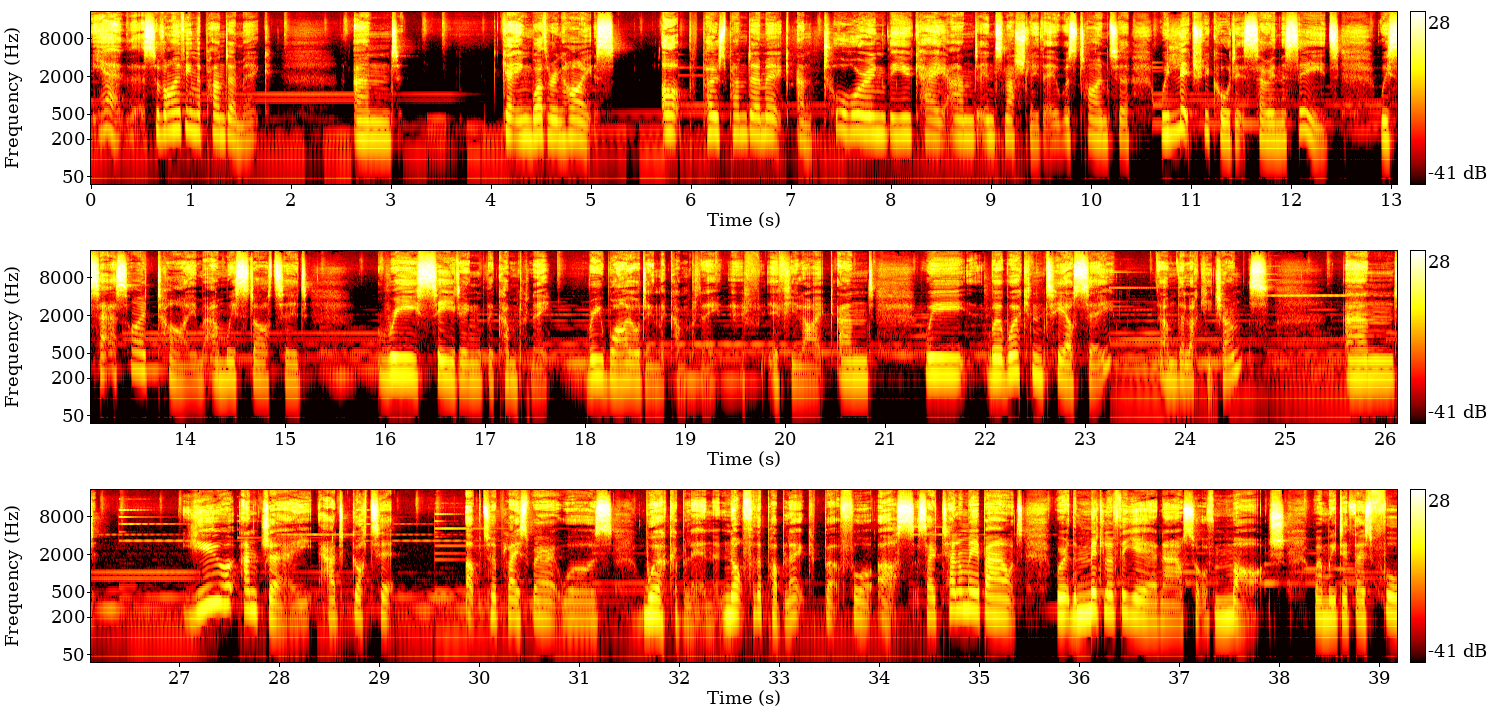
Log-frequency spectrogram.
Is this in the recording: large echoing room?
no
